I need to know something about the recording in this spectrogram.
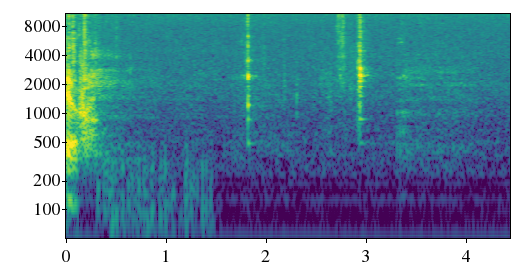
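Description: Light handling rustle as a laptop's cooling fan and copper heat-pipe heatsink assembly is lifted out and laid aside, with two short, sharp clicks about two and three seconds in.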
